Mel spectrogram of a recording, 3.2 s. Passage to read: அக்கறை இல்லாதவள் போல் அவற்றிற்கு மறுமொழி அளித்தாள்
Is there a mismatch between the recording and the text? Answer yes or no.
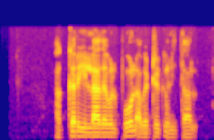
yes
